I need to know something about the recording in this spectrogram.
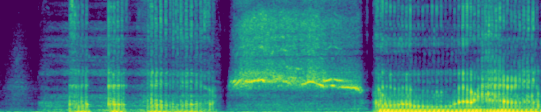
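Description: A performer's comic, exaggerated snoring for the sleeping hare: a breathy snore, then a wavering high whistle about halfway through, then a loud low rattling snore near the end.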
